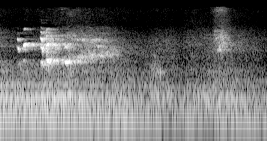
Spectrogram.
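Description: Whiteboard marker squeaking and scratching on a whiteboard as a short word is written, mostly in the first second, with a brief faint stroke near the end.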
